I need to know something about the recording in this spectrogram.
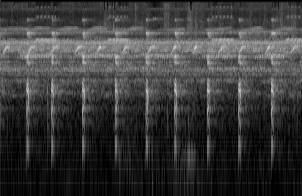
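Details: In African rainforest, a hammer-headed fruit bat honks in a regular run of short, loud, nasal pulses, near one and a half per second, while insects keep up a continuous high buzzing drone.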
